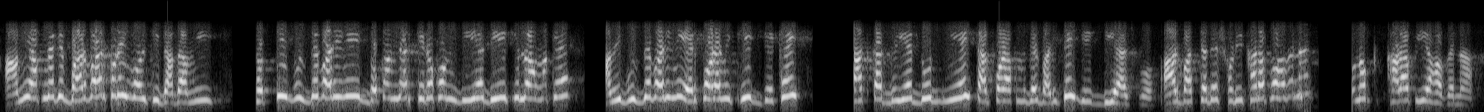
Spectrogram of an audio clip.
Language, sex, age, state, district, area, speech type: Bengali, female, 45-60, West Bengal, Paschim Bardhaman, urban, conversation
